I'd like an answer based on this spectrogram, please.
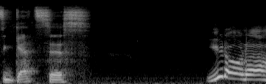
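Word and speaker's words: Ghetsis: Yeah, Yeastus. It's Getsis.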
